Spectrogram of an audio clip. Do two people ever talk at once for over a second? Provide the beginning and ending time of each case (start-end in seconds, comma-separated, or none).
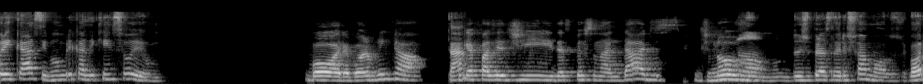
none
